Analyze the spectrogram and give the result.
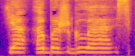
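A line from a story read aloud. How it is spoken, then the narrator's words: Moaned in pain. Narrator (Russian): простонала Гермиона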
